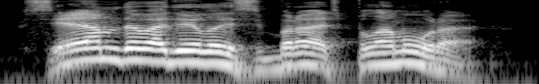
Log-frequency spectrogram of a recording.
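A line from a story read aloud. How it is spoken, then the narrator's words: Loud question. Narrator (Russian): громко спросил Дерек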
